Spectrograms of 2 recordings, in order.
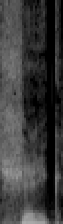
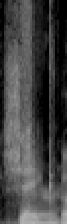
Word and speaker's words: Sheikh: Third place is the guy that owns Man City, the Sheik, at only $26 billion. – I believe that's pronounced Sheikh. – Sheikh, okay.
